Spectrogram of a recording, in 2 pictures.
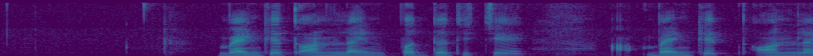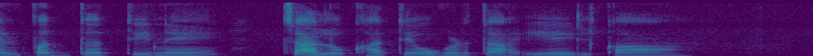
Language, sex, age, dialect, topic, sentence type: Marathi, female, 36-40, Northern Konkan, banking, question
